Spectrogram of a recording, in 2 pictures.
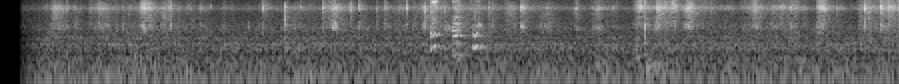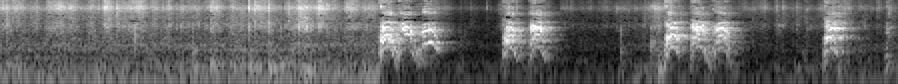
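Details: Seven-week-old puppies indoors; after a stretch of shuffling and rustling, a run of high yelping barks breaks out in several bursts during the final five seconds.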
